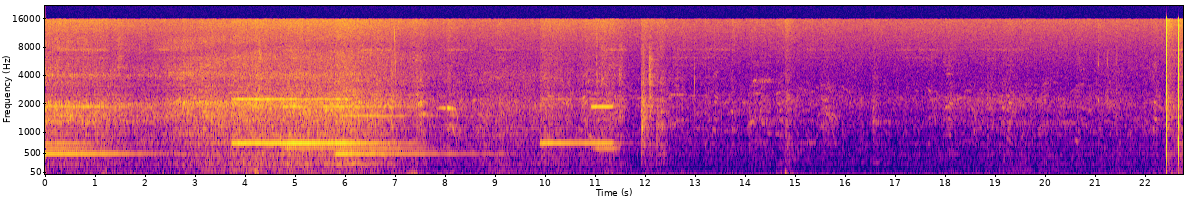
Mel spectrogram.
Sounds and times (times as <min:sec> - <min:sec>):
Speech: 0:07.4 - 0:09.2, 0:12.2 - 0:22.6.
